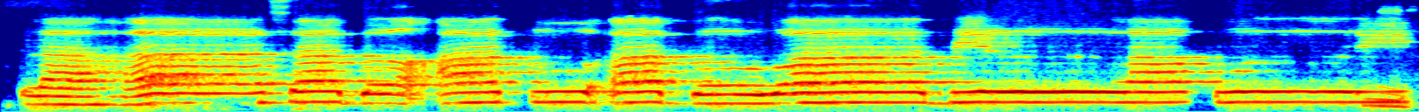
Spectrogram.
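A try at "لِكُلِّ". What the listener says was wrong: Likulli, bukan lakulli.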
